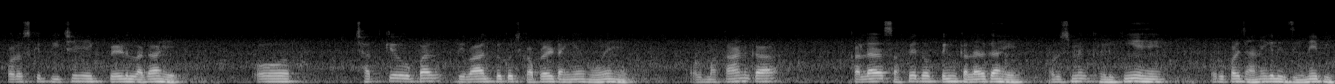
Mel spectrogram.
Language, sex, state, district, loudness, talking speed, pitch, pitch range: Hindi, male, Jharkhand, Sahebganj, -23 LUFS, 165 wpm, 125 Hz, 115-130 Hz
